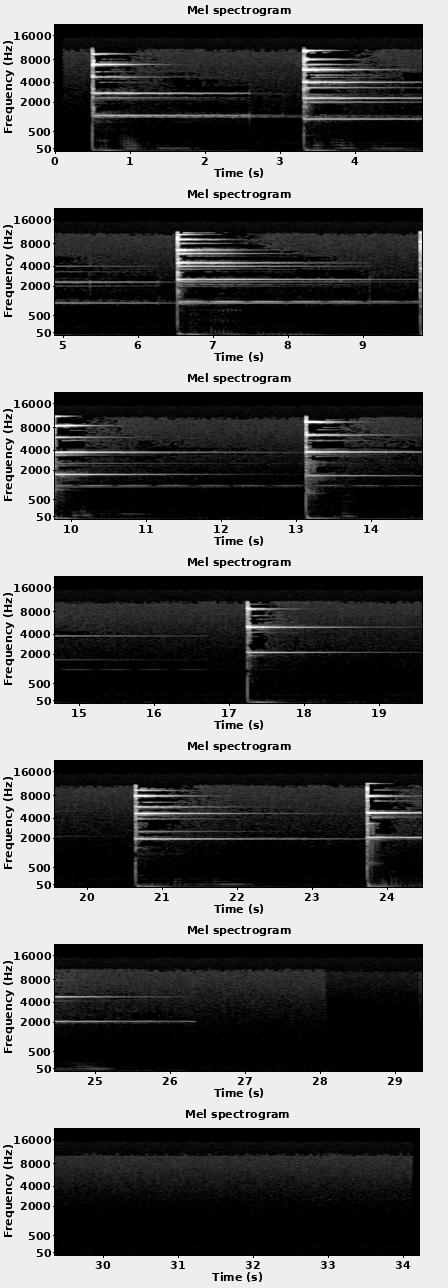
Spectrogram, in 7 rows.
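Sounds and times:
single bells in different keys: 0.5s - 16.6s, 17.3s - 19.5s, 20.7s - 26.4s.

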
